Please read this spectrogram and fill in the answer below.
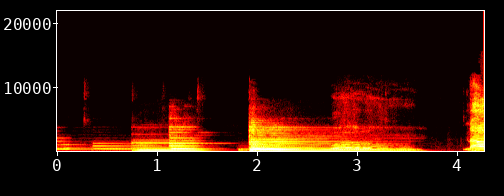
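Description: Piano chords played slowly, each chord struck and left to ring, heard over a video call. A wavering voice hums along briefly over the last held chord before it dies away.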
